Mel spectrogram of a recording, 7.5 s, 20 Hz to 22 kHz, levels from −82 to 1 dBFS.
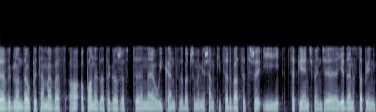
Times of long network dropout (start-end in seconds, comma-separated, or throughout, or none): none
